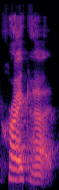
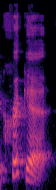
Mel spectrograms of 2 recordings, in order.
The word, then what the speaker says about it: Cricut: Cricket you know Cricut sounds like it would be spelled like the game cricket or the bug but no Cricut is spelled c c oh I had been pronounce pronouncing it cry cut and I was embarrassed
